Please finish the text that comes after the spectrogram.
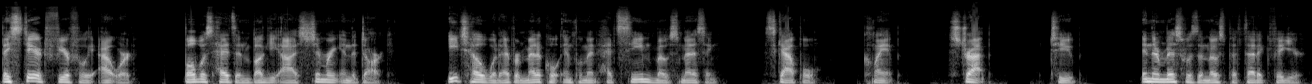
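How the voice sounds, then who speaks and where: Reading a fantasy audiobook, a man with a low, slightly bright voice tells the scripted story in a deliberate, dramatic way. The recording is close-miked and dry, free of room echo.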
